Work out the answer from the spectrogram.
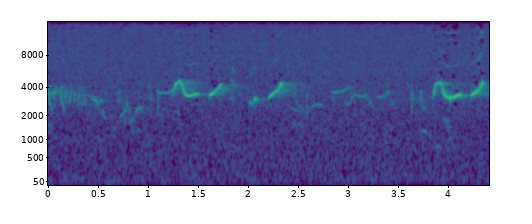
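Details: At the Kap River Nature Reserve near Port Alfred in April 2019, a white-browed scrub robin gives high, wavering whistled phrases, three looping figures spread over a few seconds with softer notes between, over light background hiss.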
